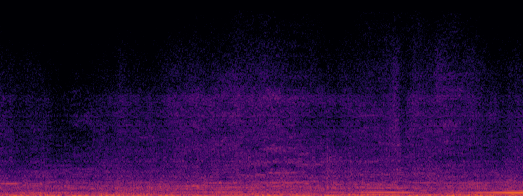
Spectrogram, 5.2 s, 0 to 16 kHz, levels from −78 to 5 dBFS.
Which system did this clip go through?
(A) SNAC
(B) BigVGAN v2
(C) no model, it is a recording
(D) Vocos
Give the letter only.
A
